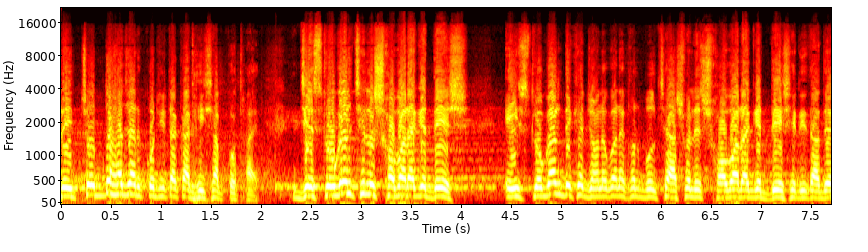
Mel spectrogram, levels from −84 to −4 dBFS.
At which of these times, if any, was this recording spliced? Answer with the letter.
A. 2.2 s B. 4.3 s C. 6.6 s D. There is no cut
A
